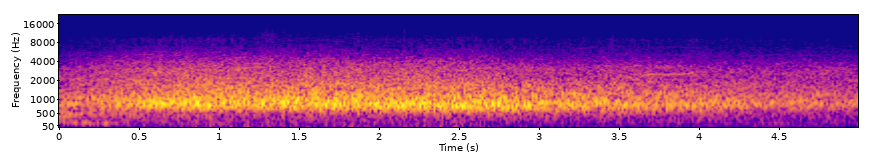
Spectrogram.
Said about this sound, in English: This is the loudest crowd so far here.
